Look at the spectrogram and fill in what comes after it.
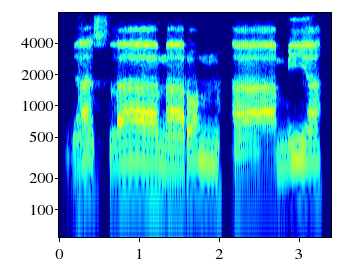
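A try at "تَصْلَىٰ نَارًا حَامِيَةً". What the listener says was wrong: Bukan yas, tapi tak. Titiknya di atas.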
